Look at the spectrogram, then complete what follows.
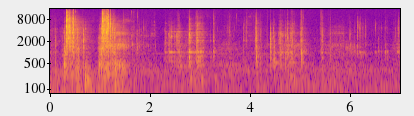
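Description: Hand ratchet clicking and metal clinks as the bolts of a steel TV wall mount are tightened by hand. A couple of louder knocks come in the first second and a half, then lighter, scattered clicks.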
